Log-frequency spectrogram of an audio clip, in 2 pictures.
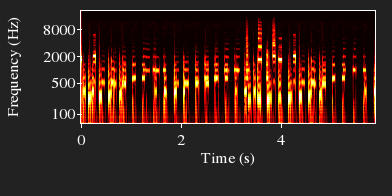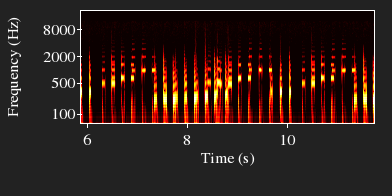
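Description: Song outro: a synthesizer plays fast staccato chords, about five a second, in a steady pulse, each note cut off short.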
